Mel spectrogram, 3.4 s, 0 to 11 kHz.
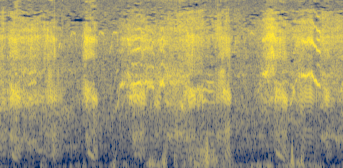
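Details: At a white stork nest in Mladé Buky, Czech Republic, 20 June 2022, during feeding of two chicks: repeated nasal, wavering calls in short bursts about every half second, with low rumbling noise beneath.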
